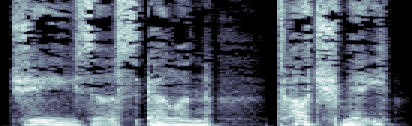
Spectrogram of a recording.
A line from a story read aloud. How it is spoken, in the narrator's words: he rasped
